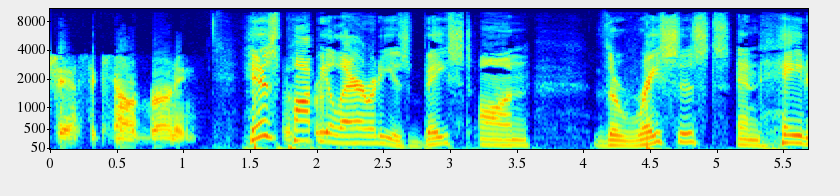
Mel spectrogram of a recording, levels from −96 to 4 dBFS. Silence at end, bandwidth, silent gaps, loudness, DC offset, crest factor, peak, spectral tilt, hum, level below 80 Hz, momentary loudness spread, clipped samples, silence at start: 0 s; 10.5 kHz; none; -22 LUFS; under 0.1%; 18 dB; -4 dBFS; -4 dB/octave; none; -42 dBFS; 9 LU; under 0.1%; 0 s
